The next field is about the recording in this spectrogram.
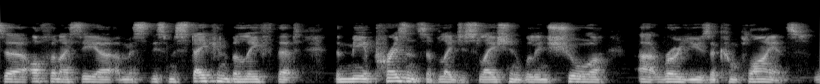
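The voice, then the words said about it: Australian English accent. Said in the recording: “In case you can't tell from my accent, I am from Australia”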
